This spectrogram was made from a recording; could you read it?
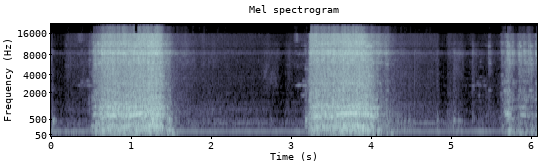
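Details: Sewing machine stitching seat-cover pieces for a 1997 Ford F350 seat: two short bursts of steady, fast, even needle chatter with quiet pauses between. Smooth, normal stitching.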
